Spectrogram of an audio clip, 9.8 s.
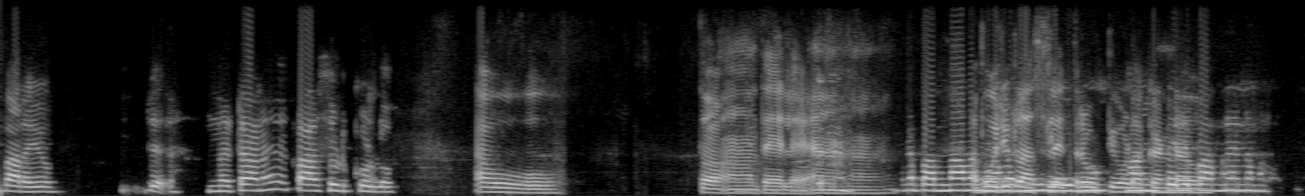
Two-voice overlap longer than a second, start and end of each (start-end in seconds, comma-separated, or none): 7.3-9.1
